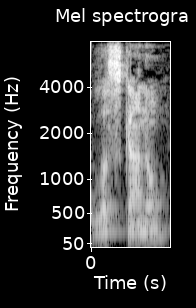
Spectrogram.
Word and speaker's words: Liscano: Liscano.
